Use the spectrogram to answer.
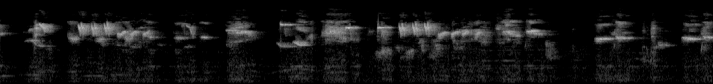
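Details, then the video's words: Bushlark of the parva form, a lure recording for getting a young untrained bird to sing quickly: high, varied chirping phrases with rapid twittering notes and short pauses between bursts, no other clear sounds. "PANCINGAN BURUNG BRANJANGAN PARVA BAHAN AGAR CEPAT BUNYI"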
